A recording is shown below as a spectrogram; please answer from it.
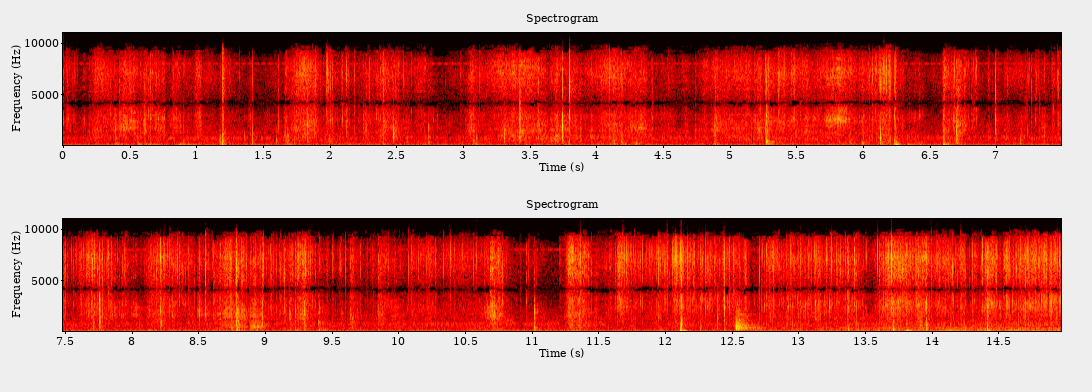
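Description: A thumb and fingernail press, rub and scratch along a yellow kraft-paper padded bubble mailer lying apparently empty on a wooden table, crinkling it. Dense, bright crinkling and crackling plays throughout, broken by frequent sharp scratchy clicks. A faint steady low hum sits underneath.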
